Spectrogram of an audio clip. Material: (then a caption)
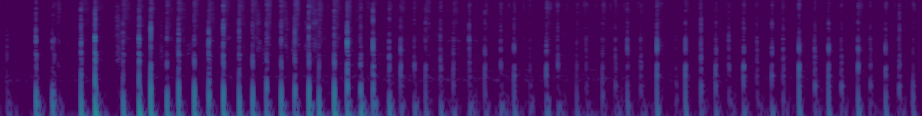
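Fabric. Fingertips tap and scratch the stiff purple flat brim of a black fabric snapback cap, producing a rapid, uneven run of dozens of short, dull, low thuds about three to four per second. Faint scratchy rustle sits between the taps, and the tapping grows slightly softer toward the end.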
